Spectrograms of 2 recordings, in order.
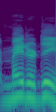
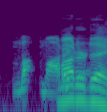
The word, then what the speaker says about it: Mater Dei: played at Mater D, right? Mater Dei, Dei, excuse me.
